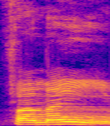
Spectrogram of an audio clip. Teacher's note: مئی میں ادغام ناقص ہو رہا ہے، نون کو یا سے ملا کر غنہ کے ساتھ میں پڑھیں گے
